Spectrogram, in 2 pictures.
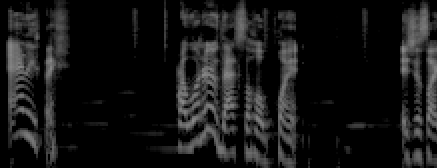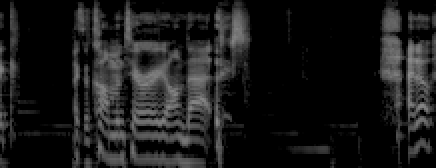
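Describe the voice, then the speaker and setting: A young woman streaming, chatting casually and rambling, laughing often and swearing offhandedly. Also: low-pitched.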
